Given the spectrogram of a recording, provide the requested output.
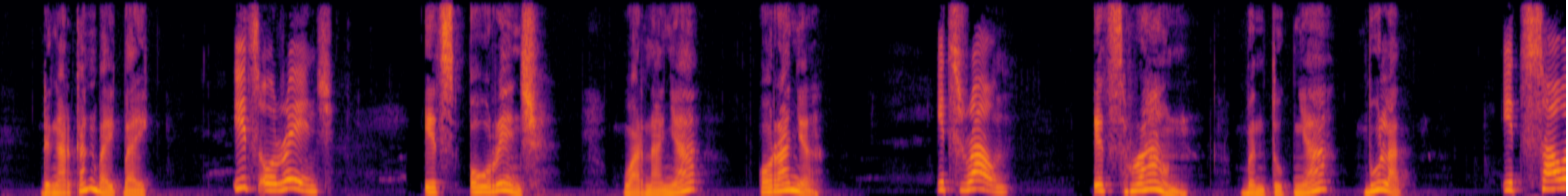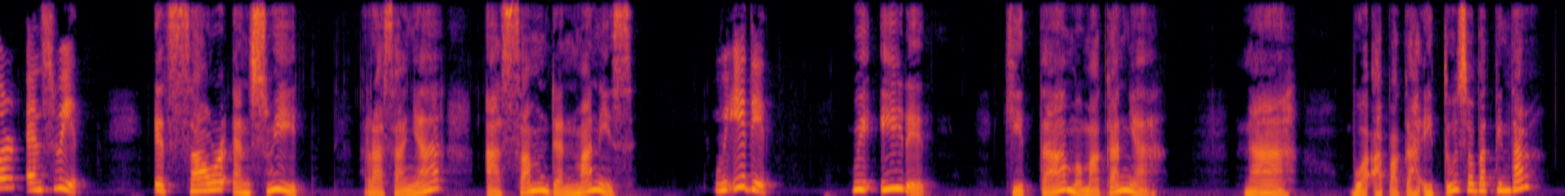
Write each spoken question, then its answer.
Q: Nah, buah apakah itu, Sobat Pintar?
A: Ya, it's an orange. Buah jeruk.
